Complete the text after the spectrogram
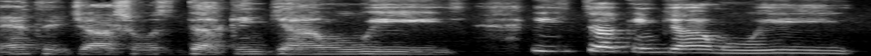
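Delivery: imitating the critics slowly; mock critic. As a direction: sneer it like a know-it-all fan. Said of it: "I know what people like to say".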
